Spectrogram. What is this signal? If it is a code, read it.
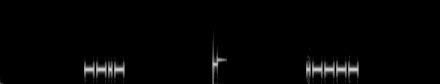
Morse code, heard as a keyed tone, about 40 wpm, 700 Hz. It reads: Q 1
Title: Single Letter-Number Alt 40wpm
